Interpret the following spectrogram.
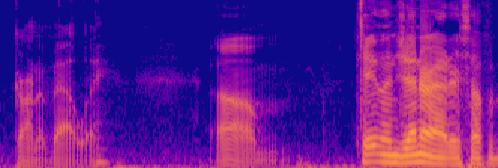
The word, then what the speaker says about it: carnevale: So it's like farewell to meat, and it's basically like traditionally in like medieval times, carnevale, that's how you say it in New York. Italian is carnevale.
